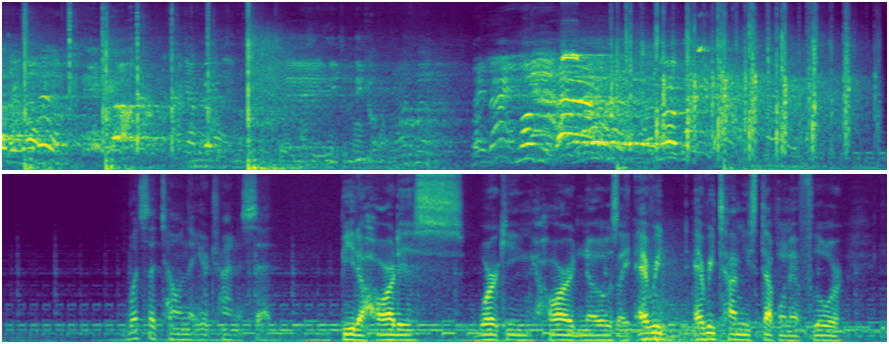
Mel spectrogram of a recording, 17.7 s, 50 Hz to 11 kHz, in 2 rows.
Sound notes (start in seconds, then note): 0.6 chattering and clapping; 5.6 whistling; 6.1 clapping; 8.7 determined electronic music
